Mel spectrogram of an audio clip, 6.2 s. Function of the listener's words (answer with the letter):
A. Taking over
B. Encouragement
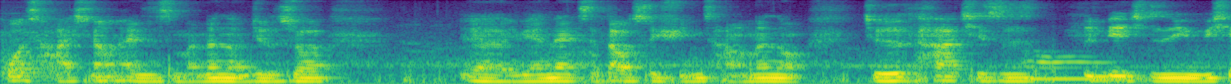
B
